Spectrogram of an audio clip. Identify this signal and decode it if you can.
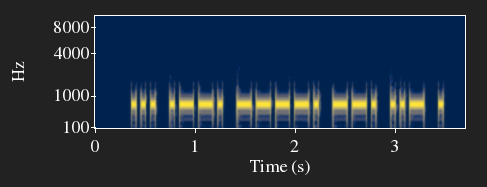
Morse code, heard as a keyed tone, about 25 wpm, 700 Hz. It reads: SP9GUE
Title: DXCC-100 Call Signs - 6 Characters - Repeated 3x - 25wpm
